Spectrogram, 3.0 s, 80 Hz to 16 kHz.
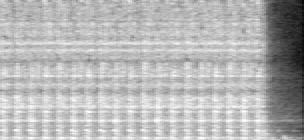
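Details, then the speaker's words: Onan Quiet Diesel 7500 HDKAJ generator in a 2001 Coachmen 380 MBS RV right after oil change: starter cranks steadily about 3.5 turns per second without firing, then stops; fuel system not primed (needs stop button held a minute). "Oh yeah, I forgot. It's got to prime itself. I didn't read the manual. You hold this button down in the stop position for at least 1 minute to prime the fuel system."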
